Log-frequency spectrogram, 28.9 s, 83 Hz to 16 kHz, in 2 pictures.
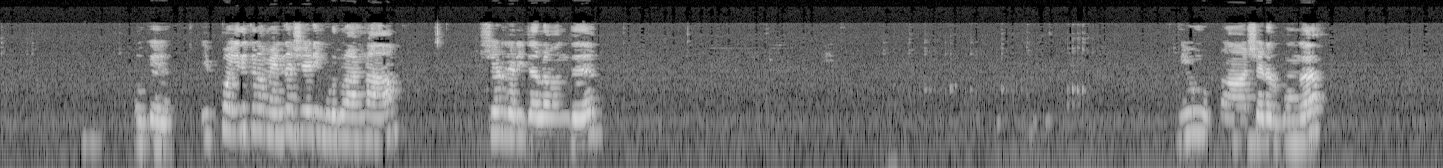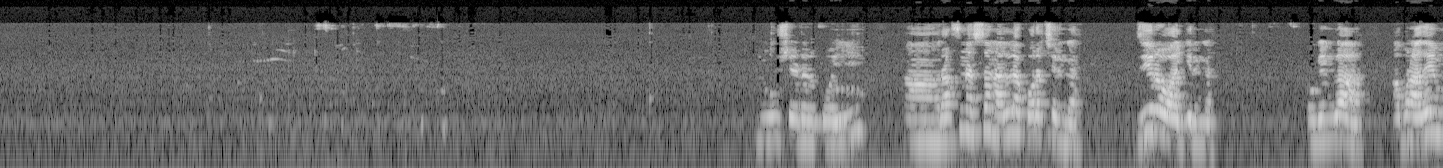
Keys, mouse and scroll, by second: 26.1 click.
